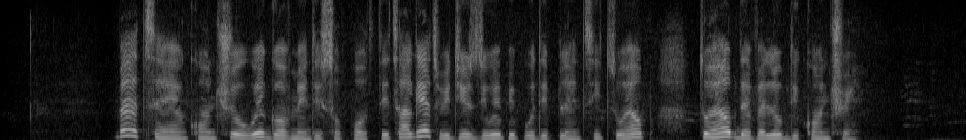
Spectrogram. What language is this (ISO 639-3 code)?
pcm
